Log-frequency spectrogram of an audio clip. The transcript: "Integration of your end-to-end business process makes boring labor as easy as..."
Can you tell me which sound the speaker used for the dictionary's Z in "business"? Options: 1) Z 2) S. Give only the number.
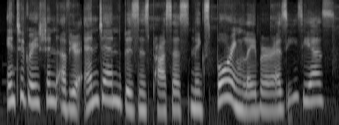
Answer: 1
